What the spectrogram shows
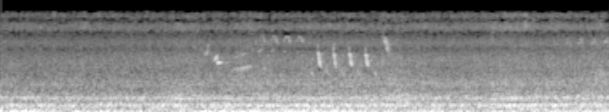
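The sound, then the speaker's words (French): A steady, dense hum of many honeybees buzzing near their hive, a continuous droning swarm sound with a few brief higher chirps flickering over it, no voices present. “Moi, j'ai des abeilles qui sont assez douces quand même. Le son est pas le même quand elles sont agressives.”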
